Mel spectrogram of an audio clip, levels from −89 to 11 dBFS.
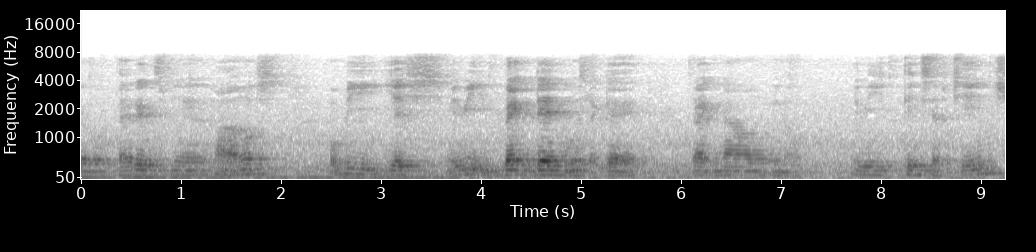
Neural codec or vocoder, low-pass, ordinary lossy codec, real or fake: none; 7.2 kHz; Opus, 24 kbps; real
